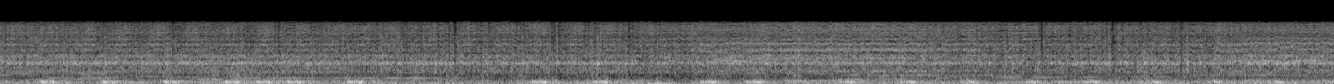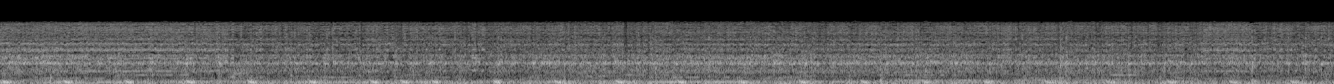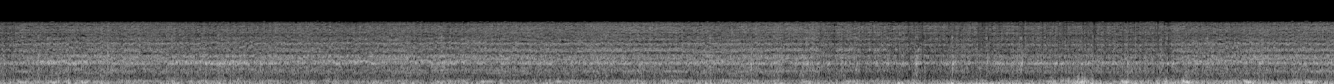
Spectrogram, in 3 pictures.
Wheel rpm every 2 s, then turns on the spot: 170, 170, 170, 170, 170, 170, 160, 170, 170, 170, 170, 170, 160, 160, 160, 160, 160, 170, 170, 170.
none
